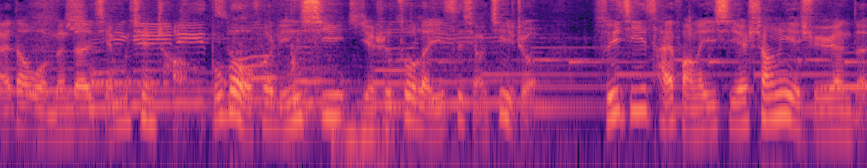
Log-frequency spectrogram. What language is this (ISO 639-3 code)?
zho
